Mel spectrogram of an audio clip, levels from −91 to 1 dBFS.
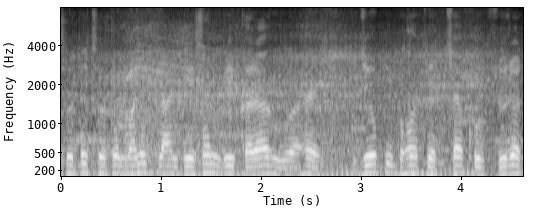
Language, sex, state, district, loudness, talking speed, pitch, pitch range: Hindi, male, Madhya Pradesh, Katni, -14 LUFS, 170 wpm, 140 Hz, 135-145 Hz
